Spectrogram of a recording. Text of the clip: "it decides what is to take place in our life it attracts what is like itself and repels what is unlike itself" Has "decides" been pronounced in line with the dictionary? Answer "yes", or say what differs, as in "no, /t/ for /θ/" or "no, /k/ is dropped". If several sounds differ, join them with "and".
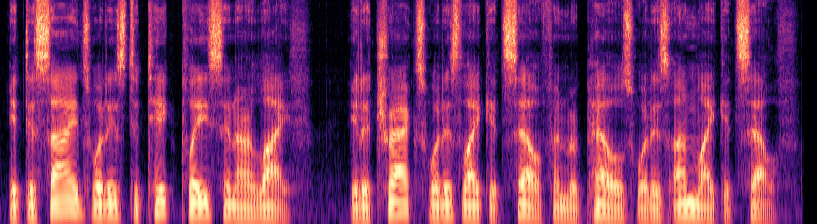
yes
